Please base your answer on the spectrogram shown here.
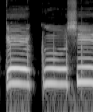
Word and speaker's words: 깨끗이: 만한 그런 근거가 없어요 그리고 지금 여기에 c 옷은 이와 연 음으로 발음이 되기 때문에 깨끗이 이렇게 발음하는 것이 적절하다고 볼 수 있겠습니다 우리가 평소에 이렇게 발음하는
